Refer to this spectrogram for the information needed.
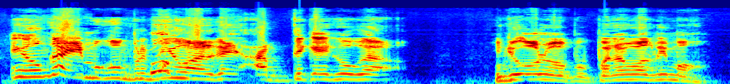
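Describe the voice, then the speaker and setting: An actor voicing an excitable, cheeky young errand boy in a radio drama, whining and exclaiming. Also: mid-range voice, quick pace. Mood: excited, wheedling. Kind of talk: Philippine radio drama acting.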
